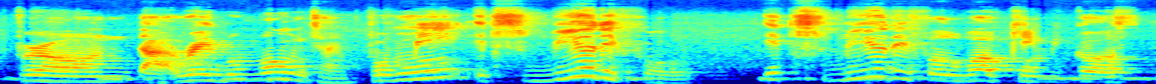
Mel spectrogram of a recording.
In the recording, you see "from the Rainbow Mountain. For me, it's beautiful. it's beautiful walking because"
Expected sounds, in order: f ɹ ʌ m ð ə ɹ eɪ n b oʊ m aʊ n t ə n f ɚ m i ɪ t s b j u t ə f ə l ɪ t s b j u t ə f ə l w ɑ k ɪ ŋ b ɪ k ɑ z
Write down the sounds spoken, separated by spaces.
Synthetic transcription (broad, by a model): f ɹ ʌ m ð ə ɹ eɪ b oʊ m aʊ n t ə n f ɚ m i ɪ t s b j u t ə f ə l ɪ t s b j u t ə f ə l w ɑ k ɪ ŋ b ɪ k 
